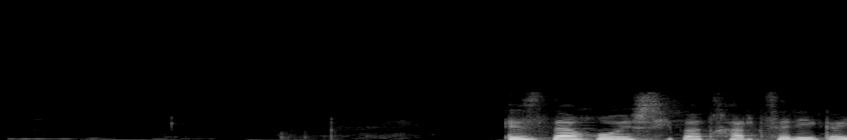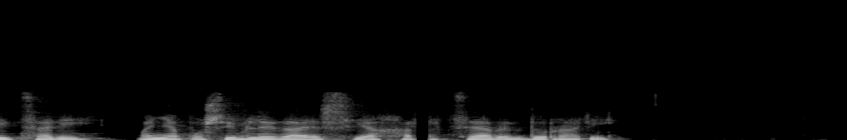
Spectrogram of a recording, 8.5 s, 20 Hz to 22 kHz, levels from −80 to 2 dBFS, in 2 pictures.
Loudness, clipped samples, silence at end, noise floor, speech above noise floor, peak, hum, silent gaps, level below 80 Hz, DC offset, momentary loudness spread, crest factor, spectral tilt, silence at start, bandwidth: -25 LUFS; under 0.1%; 1.2 s; -86 dBFS; 63 dB; -8 dBFS; none; none; -64 dBFS; under 0.1%; 8 LU; 18 dB; -8.5 dB/octave; 2.5 s; 7.4 kHz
